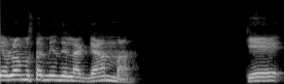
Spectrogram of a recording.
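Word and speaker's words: gamma: hablamos también de la gama que siempre siempre se pronuncia como una G fuerte de gato verdad nunca como G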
